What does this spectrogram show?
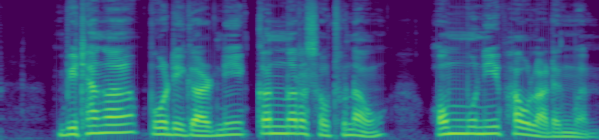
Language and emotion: Bodo, neutral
